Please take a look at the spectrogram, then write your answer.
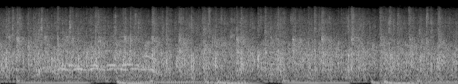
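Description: Sustained audience applause at the Good Work Nacht live event in Wiesbaden, a dense, steady wash of many hands clapping at even loudness for several seconds, with a low hum running underneath and no voices standing out.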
